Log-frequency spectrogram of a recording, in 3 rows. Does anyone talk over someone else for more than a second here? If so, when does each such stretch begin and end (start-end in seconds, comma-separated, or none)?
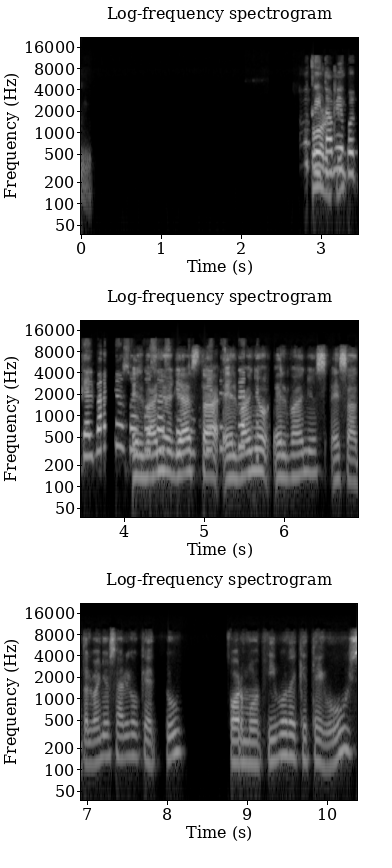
4.1-5.5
